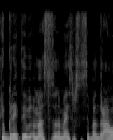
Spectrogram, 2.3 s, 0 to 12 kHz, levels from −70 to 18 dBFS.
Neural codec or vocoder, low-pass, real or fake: none; 10.8 kHz; real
